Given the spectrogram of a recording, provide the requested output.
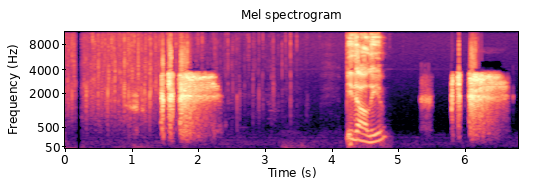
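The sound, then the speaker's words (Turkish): A voice imitates a whip crack twice: a sharp clicking burst followed by a hissing swish, loud, with a short spoken phrase between the two attempts. “Kırbaç sesi”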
